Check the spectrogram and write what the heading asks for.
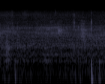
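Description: Near silence: faint background hiss, with one short, faint low knock just before the end.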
